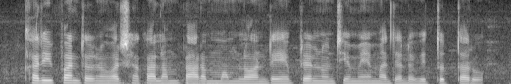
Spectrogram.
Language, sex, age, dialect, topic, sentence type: Telugu, male, 25-30, Telangana, agriculture, statement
